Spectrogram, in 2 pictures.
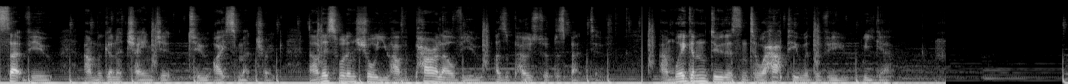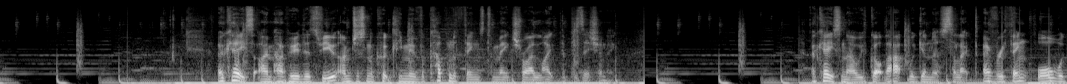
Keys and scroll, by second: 21.2-21.3 typing.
